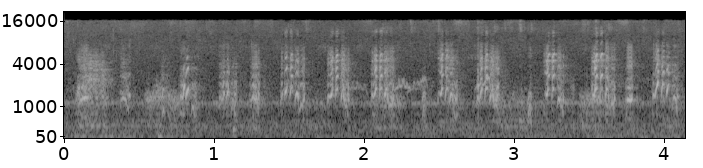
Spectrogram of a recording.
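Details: Chukar partridges uttering a string of short, scratchy, clucking notes at an irregular pace, bright and rough in tone.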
